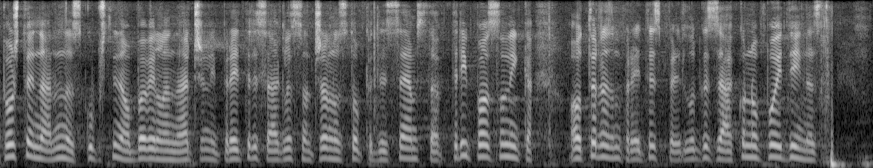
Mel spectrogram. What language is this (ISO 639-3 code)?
srp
